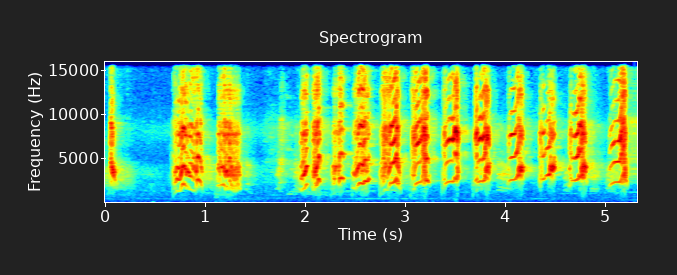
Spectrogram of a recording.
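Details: Long-tailed shrike singing vigorously in the morning as a lure for other shrikes: two harsh, rasping bursts, then a fast regular series of buzzy, scratchy high notes, about three per second, loud and dry.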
